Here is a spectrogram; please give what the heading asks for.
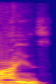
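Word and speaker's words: science: এস এর পরে যেমন সাইন্স এস সি আই ই এন সি ই সাইন্স এখানে কিন্তু সি এর উচ্চারণ হলো না তাহলে হচ্ছে তোমার বোঝা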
